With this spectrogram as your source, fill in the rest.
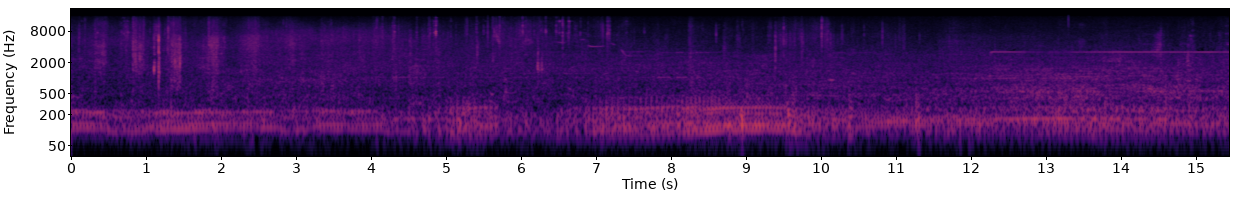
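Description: A horse's hooves thud softly on sand as it trots.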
